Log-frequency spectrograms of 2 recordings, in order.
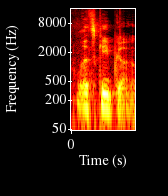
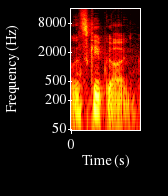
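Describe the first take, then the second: First: Said in the usual way. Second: "Let's keep going" whispered under breath; whispered pep talk to self. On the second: Real, not acted. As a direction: murmur it to yourself, unvoiced.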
